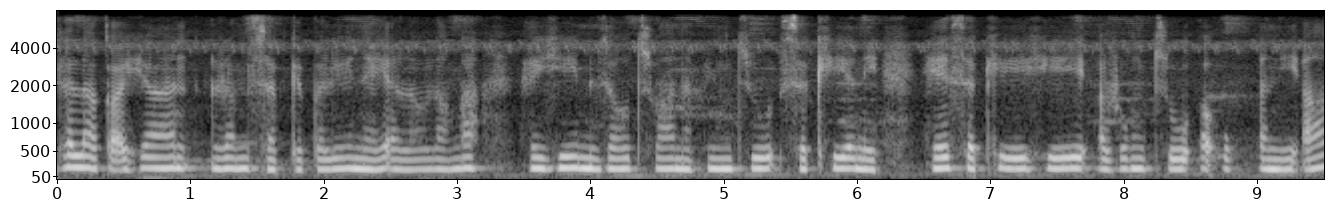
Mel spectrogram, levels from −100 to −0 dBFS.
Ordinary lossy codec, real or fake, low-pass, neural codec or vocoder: none; real; 7.2 kHz; none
